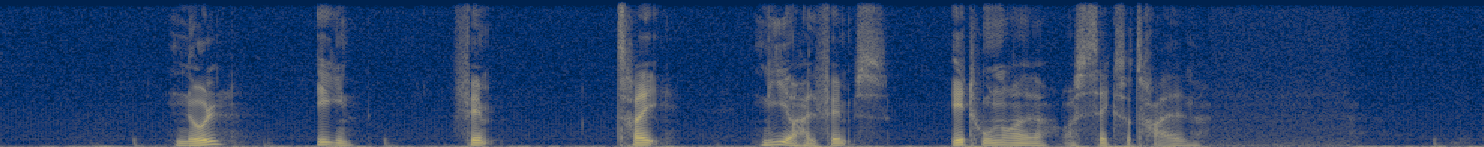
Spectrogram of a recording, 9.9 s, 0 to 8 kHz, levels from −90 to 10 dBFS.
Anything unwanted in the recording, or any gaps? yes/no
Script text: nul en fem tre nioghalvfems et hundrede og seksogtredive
no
